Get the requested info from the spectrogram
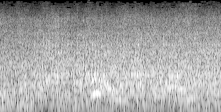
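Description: Steady outdoor street noise, an even hiss with no rhythm, with faint snatches of distant voices about a second in.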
